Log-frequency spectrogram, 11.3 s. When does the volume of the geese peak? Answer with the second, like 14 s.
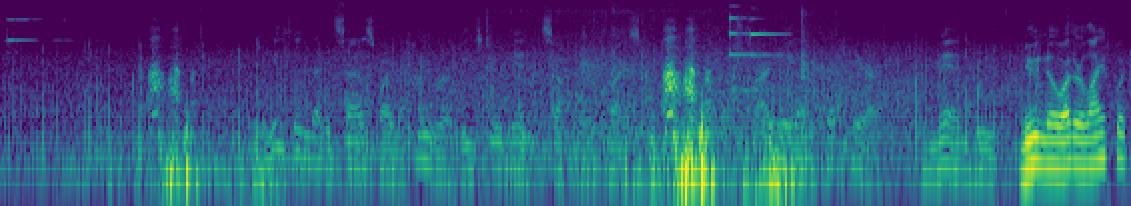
7 s.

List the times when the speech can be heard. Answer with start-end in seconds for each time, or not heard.
2.5-6.5, 7.2-11.2.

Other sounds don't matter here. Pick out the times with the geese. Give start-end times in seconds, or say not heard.
1.2-2.9, 6.2-8.2.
